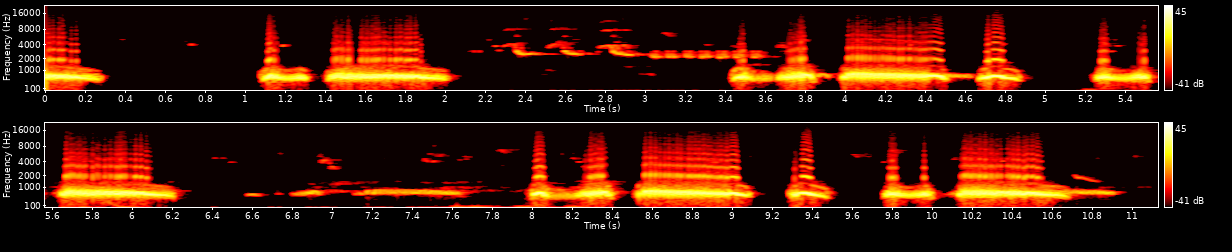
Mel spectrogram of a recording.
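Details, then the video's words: Spotted dove repeating its cooing phrase about four times: quick short coos and longer low resonant notes, broken by a faint high twittering and a soft low whistle in the gaps. "suab nquab quaj zoo tiếng chim cu đất"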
